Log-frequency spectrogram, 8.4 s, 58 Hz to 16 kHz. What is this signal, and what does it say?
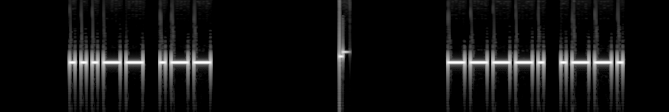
Morse code, heard as a keyed tone, about 17 wpm, 700 Hz. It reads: 3W 9P
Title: Single-Letter Single-Number 17wpm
